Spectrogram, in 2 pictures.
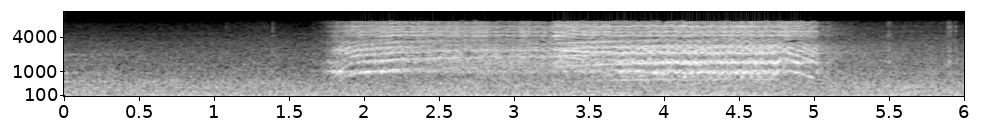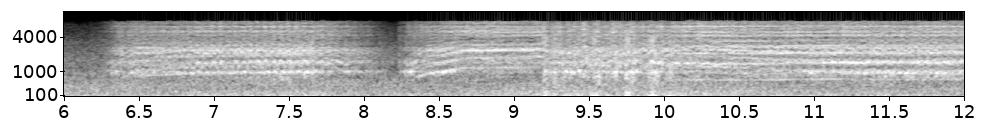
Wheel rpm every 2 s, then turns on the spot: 10, 140, 70, 90, 120, 160.
none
